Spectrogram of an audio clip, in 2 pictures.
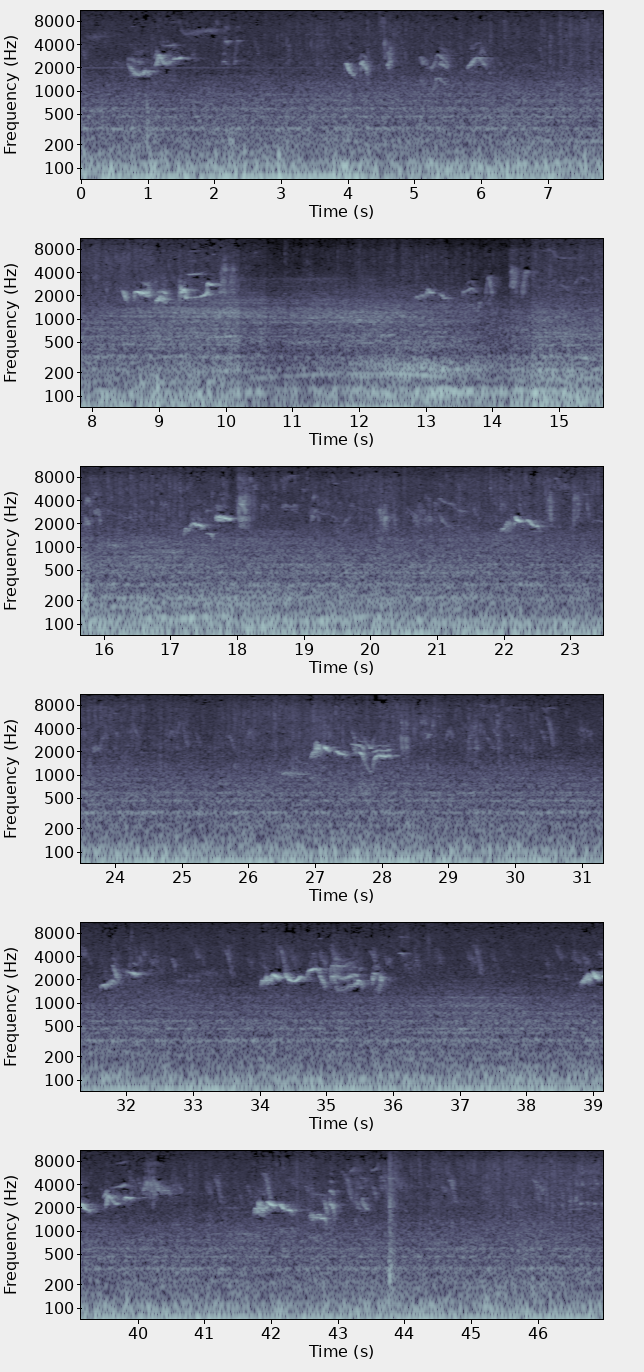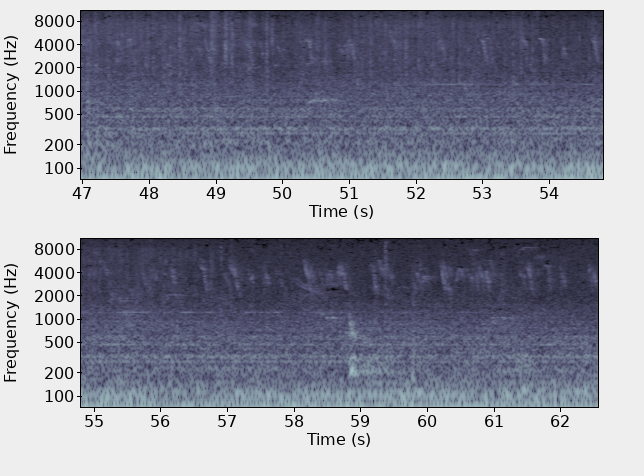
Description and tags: A breezy day in rural South Yorkshire. Blackbird singing on the top of a hedge but recorded this from inside our garage, hoping to be out of the wind. A passing car didn't help before the bird flew away. Sparrows in the background.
